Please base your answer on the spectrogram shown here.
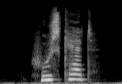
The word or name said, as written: huskat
